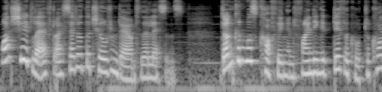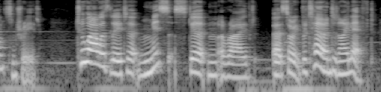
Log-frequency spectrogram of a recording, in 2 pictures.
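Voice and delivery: put-on a loose, half-Irish accent for the witness; Irish-ish accent. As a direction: read Edgar's testimony in a vague Irish lilt. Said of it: "What accent does he have?".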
